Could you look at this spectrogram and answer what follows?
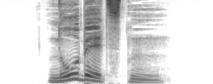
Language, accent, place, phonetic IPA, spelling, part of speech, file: German, Germany, Berlin, [ˈnoːbl̩stn̩], nobelsten, adjective, De-nobelsten.ogg
- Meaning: 1. superlative degree of nobel 2. inflection of nobel: strong genitive masculine/neuter singular superlative degree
